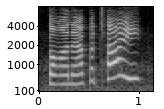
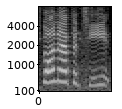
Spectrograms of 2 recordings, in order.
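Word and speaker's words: bon appétit: There's no E at the end of that, so you don't pronounce the T because it's French.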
